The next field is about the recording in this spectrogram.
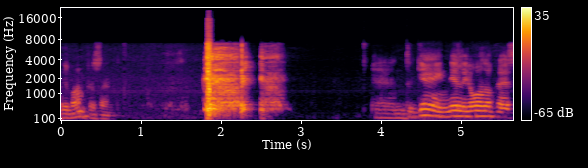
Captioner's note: cough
